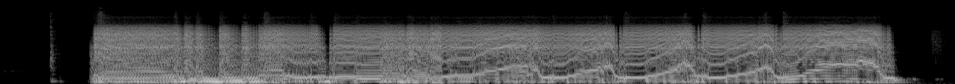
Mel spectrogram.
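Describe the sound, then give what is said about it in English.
A loud, heavily distorted electric guitar plays through a wah-wah pedal for about eight seconds, its tone sweeping repeatedly between muffled and bright as chords ring out, with no talking. “Not going to lie, at first I forgot my foot was on the wah, and then I was like, hey, that's the wah-wah under your foot.”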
